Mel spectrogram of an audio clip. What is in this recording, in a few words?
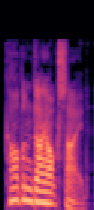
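"carbon dioxide", British English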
